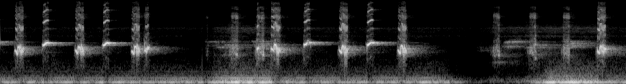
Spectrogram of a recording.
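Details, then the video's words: Yellow-vented bulbul in rapid ropel-style song used to provoke rival birds: quick sharp chirps with short whistled slurs, pausing near the end, over a steady low hum. "kicau suara trucuk ropel memancing emosi lawan"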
